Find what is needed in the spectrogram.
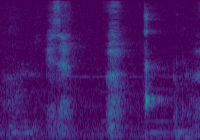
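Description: Three short breathy vocal sounds from a baby, each under a second apart.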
